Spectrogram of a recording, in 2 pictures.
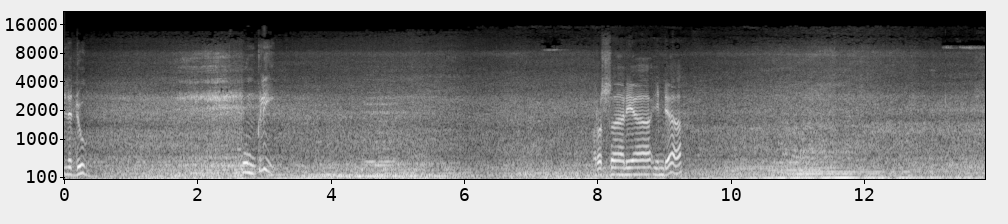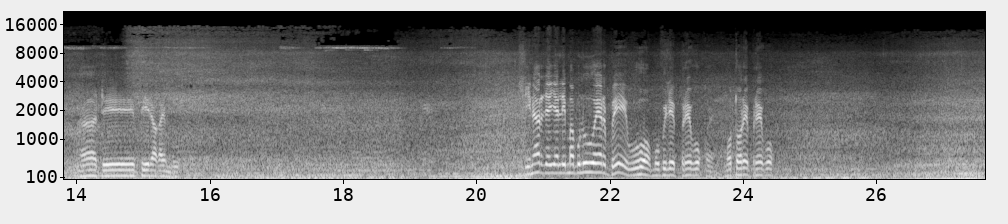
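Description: Diesel coach buses rumble past on a road.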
